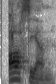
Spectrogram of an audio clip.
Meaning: Asia (the largest continent, located between Europe and the Pacific Ocean)
- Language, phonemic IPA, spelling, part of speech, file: Swedish, /ˈɑːsɪɛn/, Asien, proper noun, Sv-Asien.ogg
